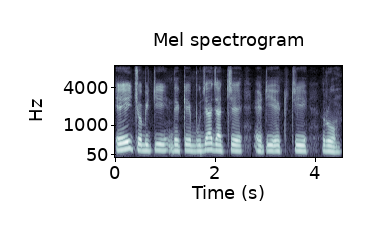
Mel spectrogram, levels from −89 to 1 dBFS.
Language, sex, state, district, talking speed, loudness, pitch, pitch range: Bengali, male, Assam, Hailakandi, 120 wpm, -16 LUFS, 145 Hz, 135-150 Hz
